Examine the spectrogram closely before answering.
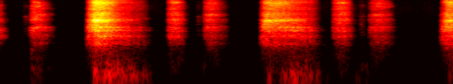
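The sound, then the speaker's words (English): Breathing demonstrated in a triactive pattern, drawn in through the stomach, up through the chest and out through the mouth: a series of short breathy puffs broken by two longer, louder whooshing breaths, with no talk. “So what it is you breathe in through your stomach, up through your chest, and out through your mouth.”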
